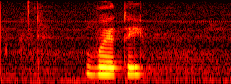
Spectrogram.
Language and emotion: Russian, neutral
